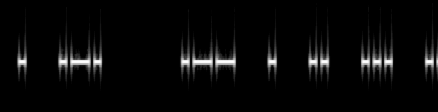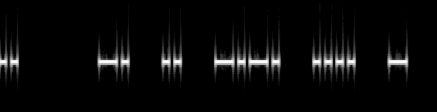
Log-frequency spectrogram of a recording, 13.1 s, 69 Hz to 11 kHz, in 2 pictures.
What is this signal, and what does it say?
Morse code, heard as a keyed tone, about 14 wpm, spaced as for 10 wpm, 680 Hz. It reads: ER WEISS NICHT
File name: Morsekurs / Witze / Witz 31. Mai 2022 50 F70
